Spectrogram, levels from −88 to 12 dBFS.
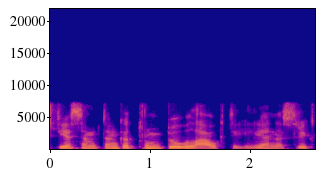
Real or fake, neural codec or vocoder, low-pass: real; none; 7.2 kHz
